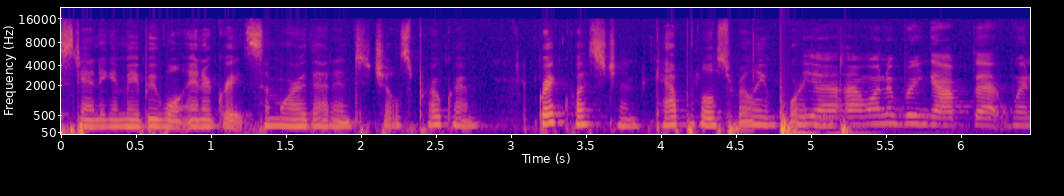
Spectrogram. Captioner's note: none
